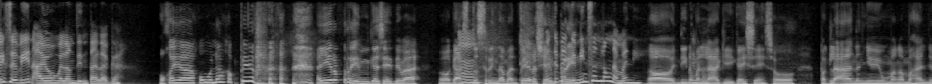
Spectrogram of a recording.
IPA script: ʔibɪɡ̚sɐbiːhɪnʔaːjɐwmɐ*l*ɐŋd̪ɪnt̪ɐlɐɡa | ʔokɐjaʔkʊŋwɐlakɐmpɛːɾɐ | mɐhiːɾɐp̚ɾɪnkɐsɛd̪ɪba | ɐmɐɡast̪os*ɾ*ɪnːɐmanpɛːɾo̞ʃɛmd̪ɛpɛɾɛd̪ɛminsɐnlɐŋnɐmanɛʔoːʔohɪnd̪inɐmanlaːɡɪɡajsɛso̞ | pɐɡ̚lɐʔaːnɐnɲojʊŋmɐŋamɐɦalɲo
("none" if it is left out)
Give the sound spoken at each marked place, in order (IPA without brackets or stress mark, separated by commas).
l, ɾ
